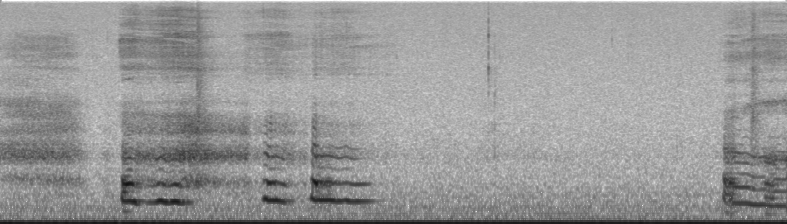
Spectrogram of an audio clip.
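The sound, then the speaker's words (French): A person yawns aloud several times to loosen the jaws, breathy voiced stretches sliding down in pitch, fairly clear, with quiet pauses between them and a final yawn starting at the end. “Donc, je vais te suggérer de bâiller pour débarrer tes mâchoires.”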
